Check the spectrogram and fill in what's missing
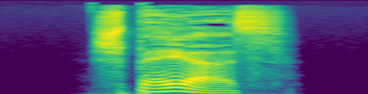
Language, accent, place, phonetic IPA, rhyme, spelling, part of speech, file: German, Germany, Berlin, [ˈʃpɛːɐs], -ɛːɐs, Spähers, noun, De-Spähers.ogg
- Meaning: genitive singular of Späher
